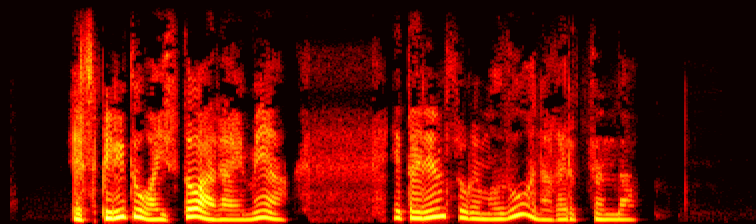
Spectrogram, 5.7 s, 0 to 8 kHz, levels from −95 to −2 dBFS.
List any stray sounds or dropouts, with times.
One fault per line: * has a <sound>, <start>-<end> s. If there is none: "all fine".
all fine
